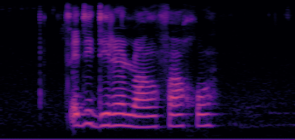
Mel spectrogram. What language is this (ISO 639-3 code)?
tsn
